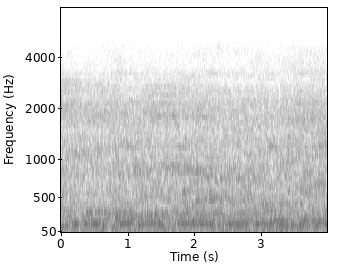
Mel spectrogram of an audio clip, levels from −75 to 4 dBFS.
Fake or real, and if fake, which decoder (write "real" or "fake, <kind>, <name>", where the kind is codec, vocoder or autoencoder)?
real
